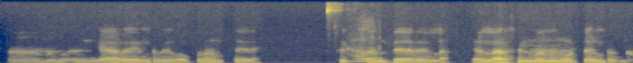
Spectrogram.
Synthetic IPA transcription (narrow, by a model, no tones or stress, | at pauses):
anɐmɐɡɦɐŋɡjaːɾɐilɾiɔbːɾuɐnt̪eːɾi | siksɐnt̪jaːɾilːɐ | ɛlːaɾusinimaːnunoːɽʈ̪ːɐilɾinam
